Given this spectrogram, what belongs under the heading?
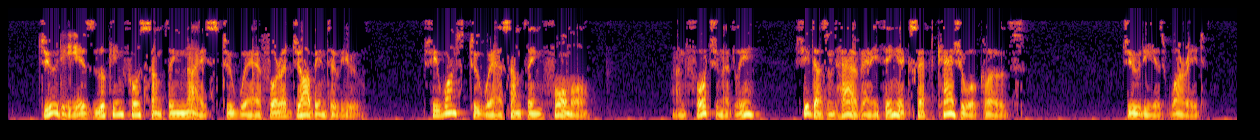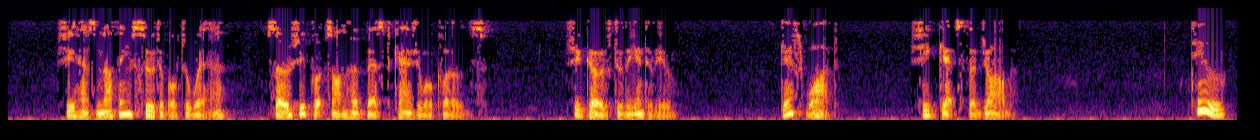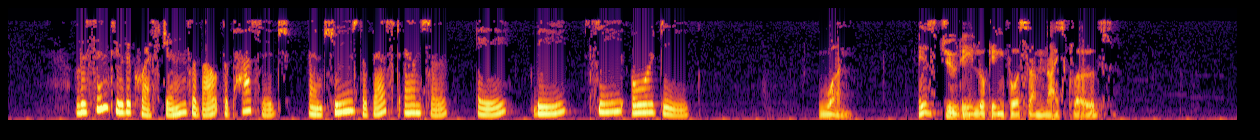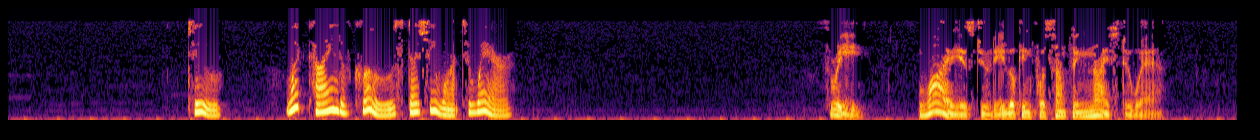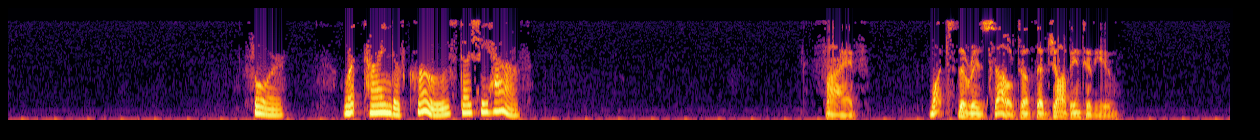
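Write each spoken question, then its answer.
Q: Is Judy looking for some nice clothes?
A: Yes, she is.

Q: What kind of clothes does she want to wear?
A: Something formal

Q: Why is Judy looking for something nice to wear?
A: For a job interview

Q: What kind of clothes does she have?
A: Only casual clothes

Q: What's the result of the job interview?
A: She gets the job.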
